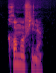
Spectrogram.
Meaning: chromophilic
- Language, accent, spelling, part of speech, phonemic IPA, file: French, France, chromophile, adjective, /kʁɔ.mɔ.fil/, LL-Q150 (fra)-chromophile.wav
